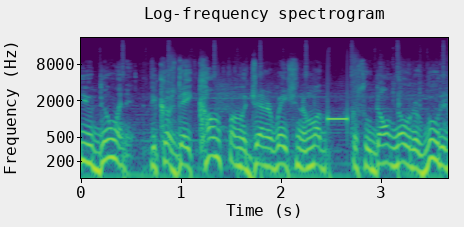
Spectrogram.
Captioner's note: beep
